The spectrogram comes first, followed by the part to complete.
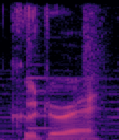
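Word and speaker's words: kuudere: um i guess technically the kudurai i think is the proper way to say it where uh natsuki is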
